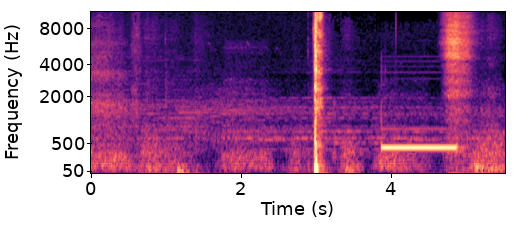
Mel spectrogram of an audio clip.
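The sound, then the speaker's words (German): A telephone ringback tone: after a sharp click, a single steady, fairly loud ring tone sounds for about a second, then stops, with faint background noise and no answer. “Der geht nicht ran.”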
